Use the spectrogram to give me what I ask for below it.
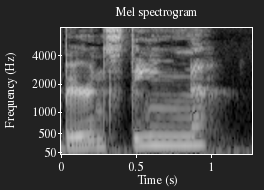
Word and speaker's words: Berenstain: kid berenstain bears um i said berenstein i'm not from an alternate universe where it is stained um regardless of whether they want to spell it like that or not there's supposed to be an e there not an a um so that's the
